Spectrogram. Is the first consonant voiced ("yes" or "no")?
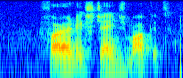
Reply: no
